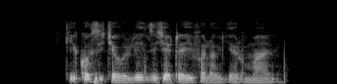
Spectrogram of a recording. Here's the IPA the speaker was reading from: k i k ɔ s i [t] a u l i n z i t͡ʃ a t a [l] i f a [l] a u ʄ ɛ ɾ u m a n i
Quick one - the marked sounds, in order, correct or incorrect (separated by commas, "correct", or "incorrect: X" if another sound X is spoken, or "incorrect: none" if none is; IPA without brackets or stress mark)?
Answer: incorrect: t͡ʃ, incorrect: none, correct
